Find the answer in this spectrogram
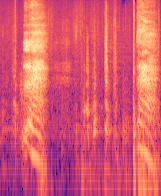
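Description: A man's short, breathy grunt of effort with a falling pitch, about half a second in, followed by a few faint light ticks.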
